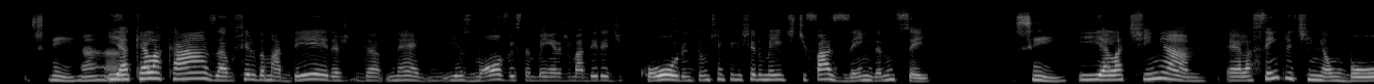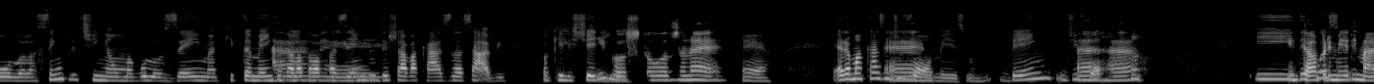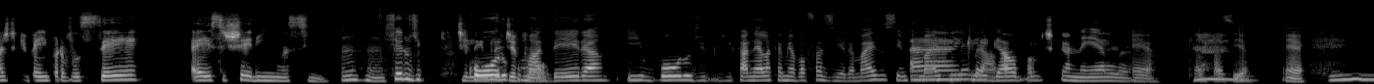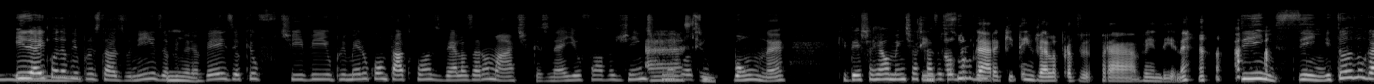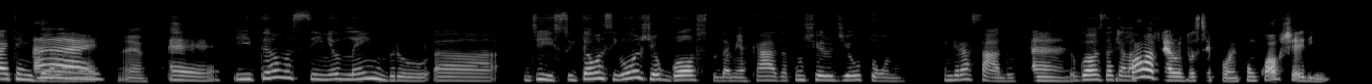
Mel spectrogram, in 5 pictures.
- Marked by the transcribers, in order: other background noise; tapping; chuckle; gasp; drawn out: "Hum"; laugh
- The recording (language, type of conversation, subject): Portuguese, podcast, O que deixa um lar mais aconchegante para você?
